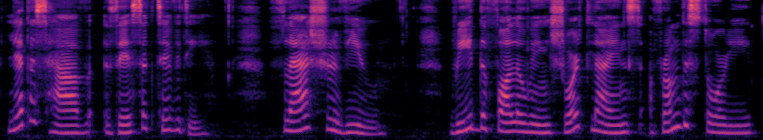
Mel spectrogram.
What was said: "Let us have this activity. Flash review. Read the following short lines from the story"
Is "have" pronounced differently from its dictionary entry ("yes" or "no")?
no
